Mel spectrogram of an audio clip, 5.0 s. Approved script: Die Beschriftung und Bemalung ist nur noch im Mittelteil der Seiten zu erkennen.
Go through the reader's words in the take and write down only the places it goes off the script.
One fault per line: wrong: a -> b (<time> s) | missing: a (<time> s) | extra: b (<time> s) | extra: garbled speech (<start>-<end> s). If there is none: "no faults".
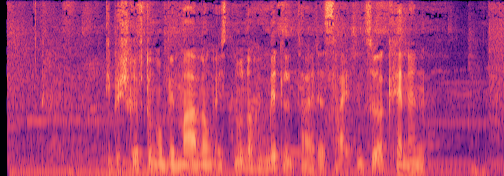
no faults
